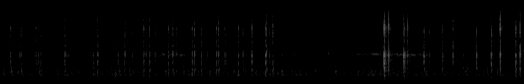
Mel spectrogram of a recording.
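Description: Irregular fingertip-style tapping on a wooden hairbrush produces about two dozen quick, dry, bright clicks with almost no low end. The taps are quiet and uneven in pace, with a slightly louder cluster of sharper taps near the end.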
